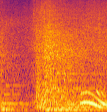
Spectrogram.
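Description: Water splashing and churning as a person thrashes in a pool, over background music. A loud rush of splash noise starts about two-thirds of a second in.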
